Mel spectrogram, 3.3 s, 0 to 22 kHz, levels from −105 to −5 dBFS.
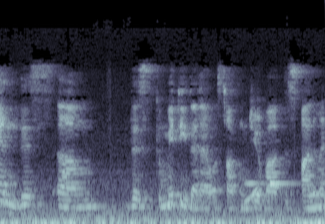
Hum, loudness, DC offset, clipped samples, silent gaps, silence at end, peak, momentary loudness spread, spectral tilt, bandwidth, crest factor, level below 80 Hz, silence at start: none; -34 LUFS; under 0.1%; under 0.1%; none; 0 s; -16 dBFS; 7 LU; -3.5 dB/octave; 8.2 kHz; 18 dB; -42 dBFS; 0 s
